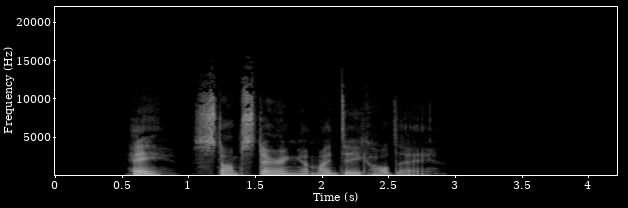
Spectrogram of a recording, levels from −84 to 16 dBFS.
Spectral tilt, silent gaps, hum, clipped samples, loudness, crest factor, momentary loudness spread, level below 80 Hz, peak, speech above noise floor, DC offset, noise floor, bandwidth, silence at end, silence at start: -4 dB/octave; none; none; under 0.1%; -28 LUFS; 24 dB; 15 LU; -68 dBFS; -6 dBFS; 60 dB; under 0.1%; -88 dBFS; 13.5 kHz; 1.4 s; 0.55 s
